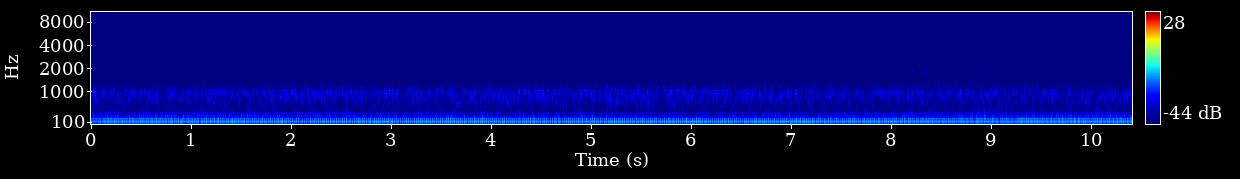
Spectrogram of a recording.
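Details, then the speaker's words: Oase Biomaster Thermo 350 aquarium canister filter after maintenance and priming via the button: soft, steady low hum, no clicks or rattles; running normally and quietly. "dans le clan suivant donc la petite minute 2 vidéo qui va suivre ça sera effectivement le bruit de l'appareil en fonctionnement sous le silence le plus absolu écoutez bien"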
